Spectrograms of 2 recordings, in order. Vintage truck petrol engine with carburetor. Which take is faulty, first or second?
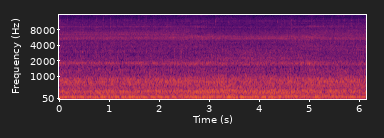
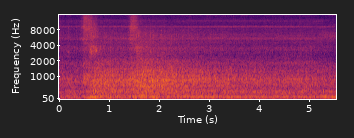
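second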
